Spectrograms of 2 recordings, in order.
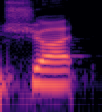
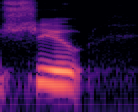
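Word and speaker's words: Schutt: Jaden Shoot, I was saying that wrong. Not Jaden Shut. It looks like it might be pronounced Shut, but it's Jaden Shoot, and he can shoot the basketball, so that makes sense.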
